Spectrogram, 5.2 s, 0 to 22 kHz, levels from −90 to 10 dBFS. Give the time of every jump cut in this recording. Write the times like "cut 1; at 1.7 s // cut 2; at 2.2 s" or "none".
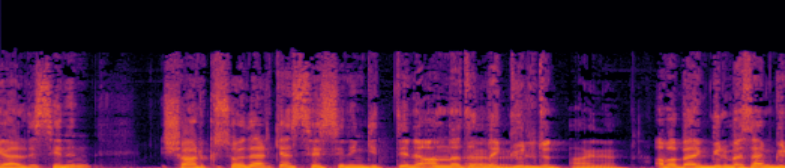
none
